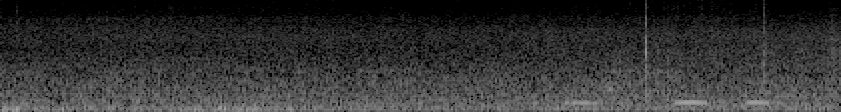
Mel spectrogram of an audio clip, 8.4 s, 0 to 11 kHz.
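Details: Great horned owls at night on December 25, 2012, just after a pair mated for the second time that night. A few short, low hoots come near the end, soft against a steady hiss, with one sharp click.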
